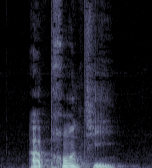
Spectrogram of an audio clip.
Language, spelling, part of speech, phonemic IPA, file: French, apprenti, noun, /a.pʁɑ̃.ti/, Fr-apprenti.ogg
- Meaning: apprentice, trainee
